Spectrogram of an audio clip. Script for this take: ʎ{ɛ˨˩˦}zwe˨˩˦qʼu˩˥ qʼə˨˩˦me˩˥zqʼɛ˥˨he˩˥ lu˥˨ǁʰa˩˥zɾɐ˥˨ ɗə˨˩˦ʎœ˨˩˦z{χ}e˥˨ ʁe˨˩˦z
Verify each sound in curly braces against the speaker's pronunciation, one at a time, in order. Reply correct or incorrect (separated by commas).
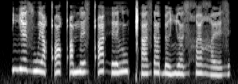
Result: incorrect, correct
